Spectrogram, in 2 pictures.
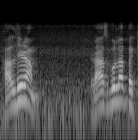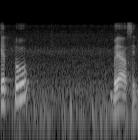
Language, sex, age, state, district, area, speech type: Assamese, male, 60+, Assam, Charaideo, urban, read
